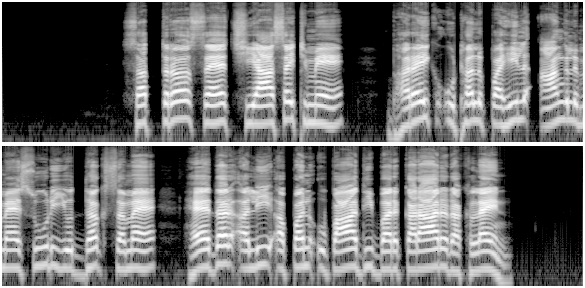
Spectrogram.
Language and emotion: Maithili, neutral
